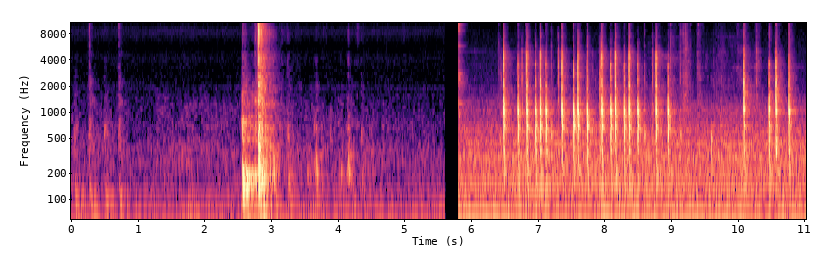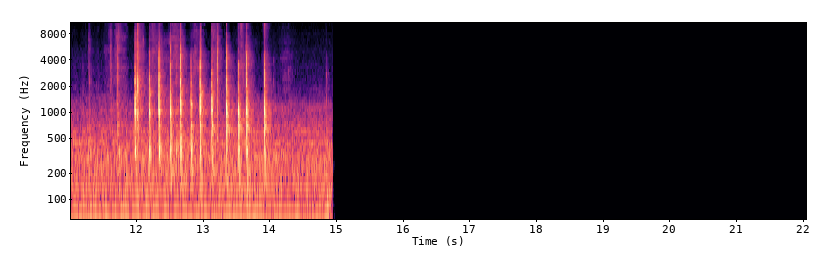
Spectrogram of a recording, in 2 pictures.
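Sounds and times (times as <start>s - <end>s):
steady low hum: 5.8s - 15.0s
rapid irregular clicking: 5.9s - 15.0s.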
